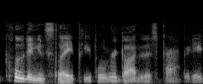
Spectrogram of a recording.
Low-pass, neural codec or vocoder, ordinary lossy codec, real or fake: 7.2 kHz; codec, 44.1 kHz, 2.6 kbps, DAC; MP3, 64 kbps; fake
